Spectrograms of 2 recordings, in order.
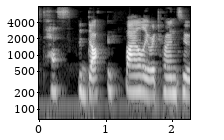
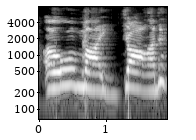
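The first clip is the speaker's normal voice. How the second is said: slow, loud stunned cry; shocked; 3 semitones higher, 7 dB louder, much slower than usual. Real, not acted. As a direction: reel in disbelief. Laughing shock.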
